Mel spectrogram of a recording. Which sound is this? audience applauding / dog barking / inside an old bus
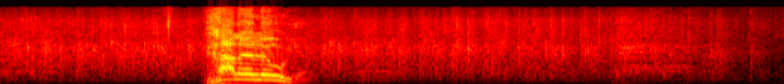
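audience applauding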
